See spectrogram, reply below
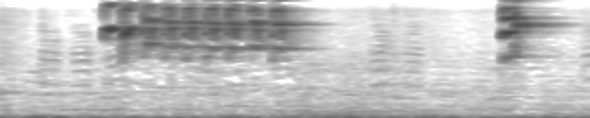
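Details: A pet lutino lovebird in Muzaffarpur, Bihar, singing: a second-long burst of shrill, buzzy chattering, then a brief harsh squeak, against a faint low hum.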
